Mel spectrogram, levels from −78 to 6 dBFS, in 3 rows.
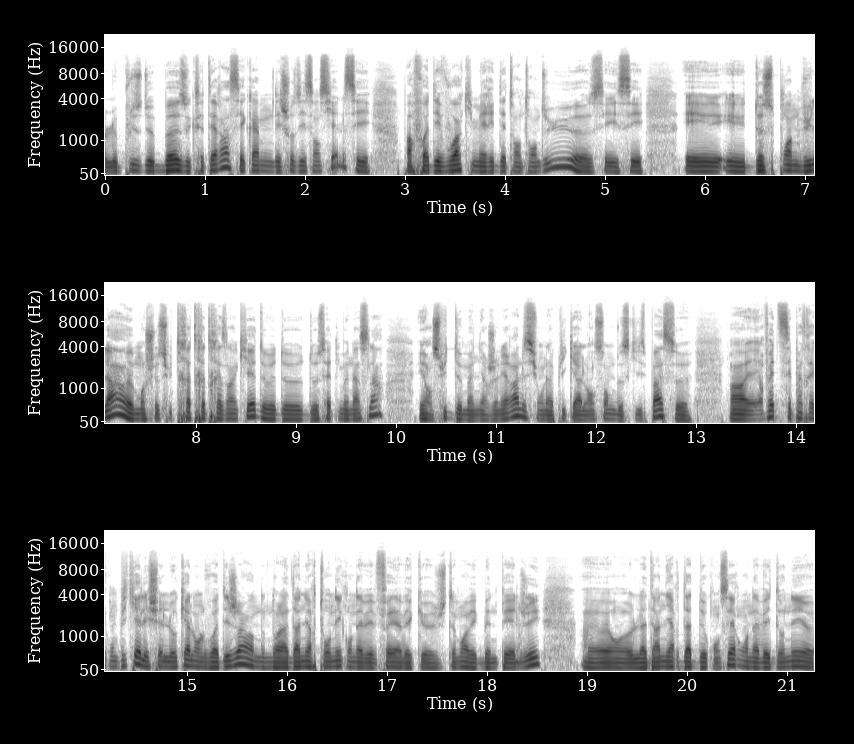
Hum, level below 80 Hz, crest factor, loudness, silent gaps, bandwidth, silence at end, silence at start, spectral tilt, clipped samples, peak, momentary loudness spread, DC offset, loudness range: none; -42 dBFS; 18 dB; -19 LUFS; none; 13.5 kHz; 0 s; 0 s; -6 dB/octave; under 0.1%; 0 dBFS; 8 LU; under 0.1%; 3 LU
